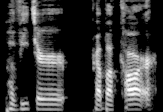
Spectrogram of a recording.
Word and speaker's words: Pavitr Prabhakar: Kind of moving on from Miguel to another Spider-Man we get in this movie, a new character, Spider-Man India, Pavitr Prabhakar, I think is how you pronounce it. My apologies. – Yeah, it sounds pretty good to me.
